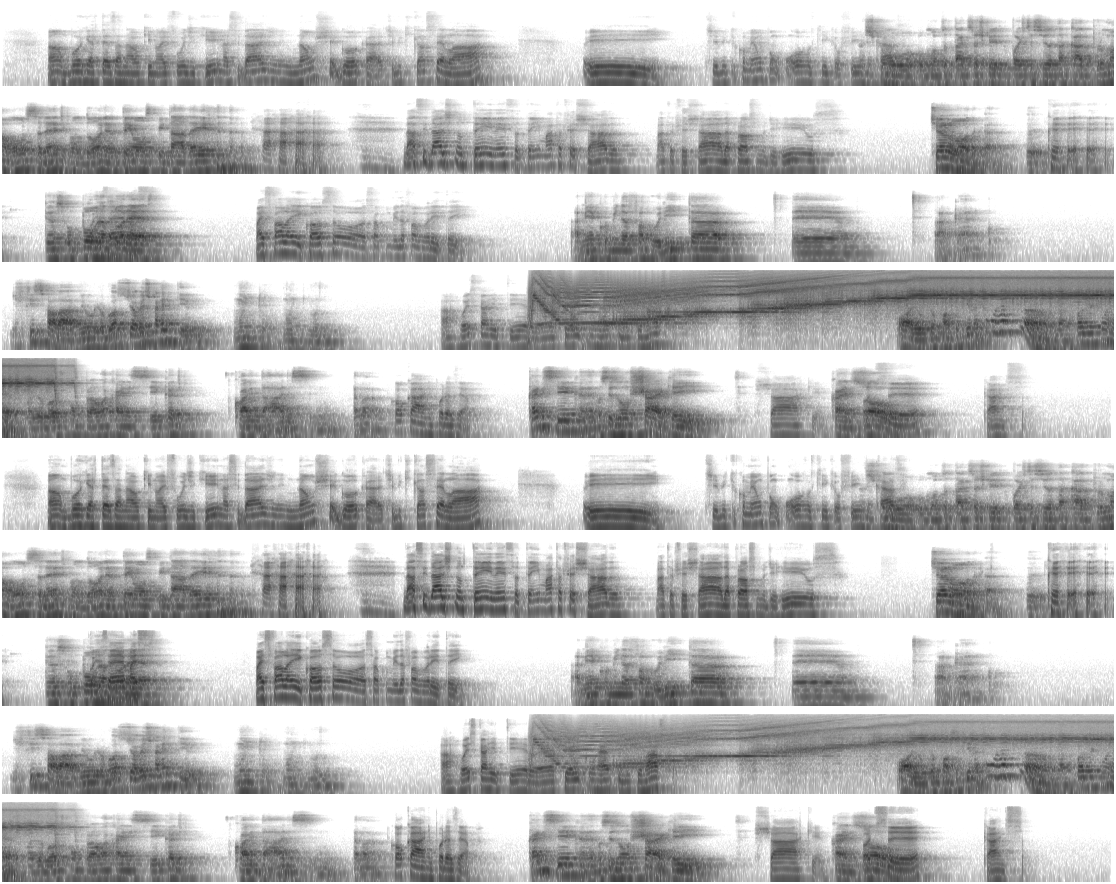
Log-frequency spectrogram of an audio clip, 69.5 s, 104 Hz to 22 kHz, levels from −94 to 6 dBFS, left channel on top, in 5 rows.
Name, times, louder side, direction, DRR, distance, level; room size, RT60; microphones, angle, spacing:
voice 1, 0.6-6.0 7.3-8.2 8.8-11.3 17.1-18.0 18.3-21.7 22.1-24.3 26.1-26.2 27.0-27.6 28.9-29.6 31.0-33.6 47.2-50.0 60.5-61.5 65.0-65.9 66.4-67.1 67.9-68.4, right 5 dB, 55° right, 15 dB, 0.4 m, -27 dB
voice 2, 10.7-16.7 25.5-26.3 26.7-26.9 28.3-29.6 35.0-36.9 37.7-38.5 39.5-40.0 41.8-44.2 44.6-45.7 49.2-49.3 52.9-57.9 58.5-59.7 60.0-60.3 62.2-64.3 66.0-66.8, equal, 75° left, 0 dB, 2.4 m, -25 dB
sound 1, 48.3-56.5, left 8 dB, 45° left, 0.5 m, -19 dB
11.5 x 5.8 x 4.7 m, 0.74 s
head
